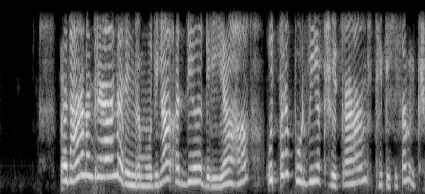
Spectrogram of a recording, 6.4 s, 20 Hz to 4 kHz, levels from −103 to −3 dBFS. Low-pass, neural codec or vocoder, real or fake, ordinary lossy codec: 3.6 kHz; codec, 16 kHz, 2 kbps, FreqCodec, larger model; fake; none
